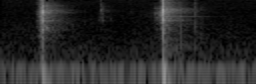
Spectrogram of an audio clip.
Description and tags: Lighter being flicked on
